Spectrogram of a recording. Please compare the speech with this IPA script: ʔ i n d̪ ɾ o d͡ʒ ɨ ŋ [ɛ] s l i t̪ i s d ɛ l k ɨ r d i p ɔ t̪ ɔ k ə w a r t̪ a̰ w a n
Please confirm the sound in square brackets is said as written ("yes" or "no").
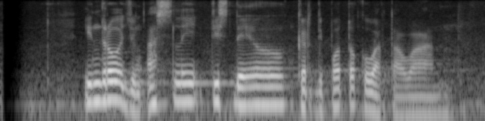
no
